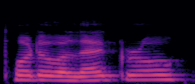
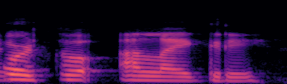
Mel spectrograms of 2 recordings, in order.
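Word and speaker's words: Porto Alegre: say it wrong Porto Porto algro did I say that right Barbara Porto algro yeah okay Porto Allegre Allegre sorry Porto Al and um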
